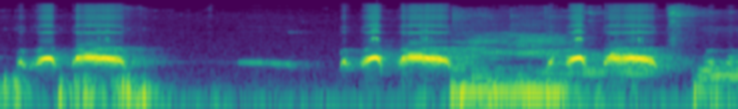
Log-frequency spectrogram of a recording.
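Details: Spotted dove (tekukur) cooing song used to lure birds: three phrases of two quick coos and one long wavering coo, with a low hum beneath the later phrases.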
